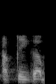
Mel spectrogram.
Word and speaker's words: عقیقہ: تو اصل میں حقیقہ نہیں ہوتا, یہ بہت سارے لوگ عقیقہ کو حقیقہ بولتے ہیں, ہا سے بولتے ہیں, تو یہ ہا سے حقیقہ نہیں ہے, عین سے ہے, اقن عین قاف, اس سے عقیقہ بنا ہے, ہا نہیں ہے, تو یہ تلفظ غلط ہے, عقیقہ بولنا چاہیے.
